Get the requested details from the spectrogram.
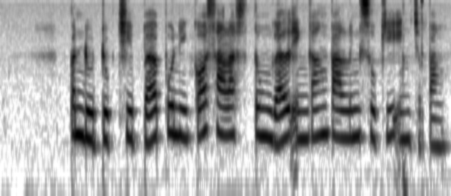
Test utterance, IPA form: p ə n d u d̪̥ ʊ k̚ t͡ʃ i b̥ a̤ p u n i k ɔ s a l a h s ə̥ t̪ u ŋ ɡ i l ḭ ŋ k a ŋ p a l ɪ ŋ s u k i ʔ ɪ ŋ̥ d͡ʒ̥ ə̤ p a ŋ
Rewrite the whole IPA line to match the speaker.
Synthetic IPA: p ə n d u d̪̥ ʊ k̚ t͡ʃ i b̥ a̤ p u n i k ɔ s a l a h s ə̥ t̪ u ŋ ɡ a l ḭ ŋ k a ŋ p a l ɪ ŋ s u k i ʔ ɪ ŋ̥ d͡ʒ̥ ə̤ p a ŋ

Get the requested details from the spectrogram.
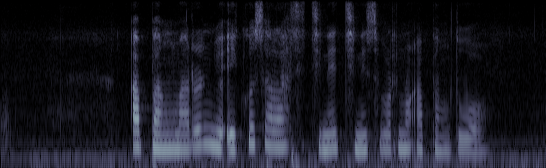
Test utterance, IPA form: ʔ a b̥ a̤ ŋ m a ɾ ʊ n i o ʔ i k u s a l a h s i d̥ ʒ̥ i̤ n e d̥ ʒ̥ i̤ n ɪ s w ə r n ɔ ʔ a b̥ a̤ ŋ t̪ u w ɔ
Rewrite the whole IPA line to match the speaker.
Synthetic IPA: ʔ a b̥ a̤ ŋ m a ɾ ʊ n j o ʔ i k u s a l a h s i d̥ ʒ̥ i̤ n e d̥ ʒ̥ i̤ n ɪ s w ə r n ɔ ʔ a b̥ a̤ ŋ t̪ u w ɔ

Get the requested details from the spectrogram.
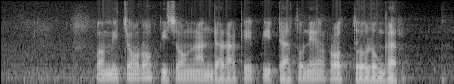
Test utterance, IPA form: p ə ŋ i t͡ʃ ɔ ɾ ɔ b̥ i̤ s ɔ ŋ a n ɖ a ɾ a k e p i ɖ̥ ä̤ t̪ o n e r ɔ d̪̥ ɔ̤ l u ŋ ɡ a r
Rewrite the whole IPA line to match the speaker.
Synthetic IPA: p ə m i t͡ʃ ɔ ɾ ɔ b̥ i̤ s ɔ ŋ a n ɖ a ɾ a k e p i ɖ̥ ä̤ t̪ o n e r ɔ d̪̥ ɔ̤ l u ŋ ɡ a r

